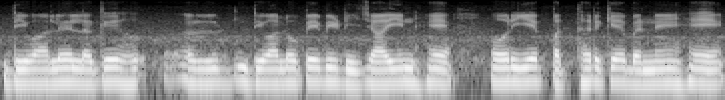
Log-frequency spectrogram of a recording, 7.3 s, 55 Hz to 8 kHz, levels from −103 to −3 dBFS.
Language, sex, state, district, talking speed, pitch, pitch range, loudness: Hindi, male, Madhya Pradesh, Dhar, 125 wpm, 130 Hz, 125-135 Hz, -14 LUFS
